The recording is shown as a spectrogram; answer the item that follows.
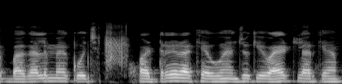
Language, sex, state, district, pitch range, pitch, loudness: Hindi, male, Jharkhand, Garhwa, 135-140 Hz, 135 Hz, -16 LUFS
